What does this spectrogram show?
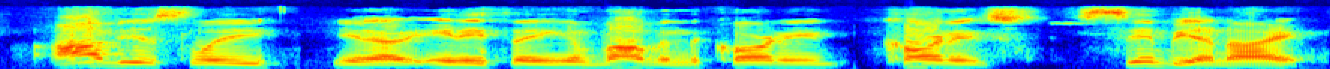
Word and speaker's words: symbiote: It is a long O or a soft O, but a lot of people pronounce it symbiote.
